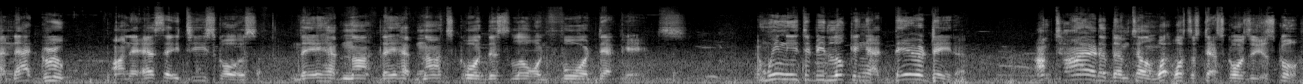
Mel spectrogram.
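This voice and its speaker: Over noticeable background noise, a man talks at a moderate pace in a fairly high pitch. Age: 60s. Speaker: education professor and activist speaker. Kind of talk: community meeting speech. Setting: community meeting with audience. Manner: animated.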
